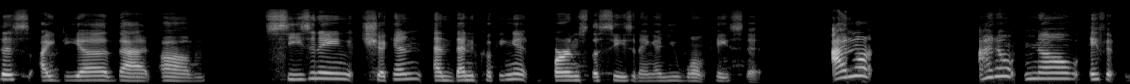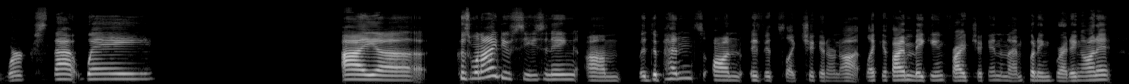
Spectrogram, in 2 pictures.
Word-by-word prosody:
this 455 -3 +2
idea 195 +1 -1
that, 175 -4 +2
um, 165 -3 -3 0.6
seasoning 255 +1 0
chicken 240 +6 -2
and 190 -1 0
then 200 +2 +2
cooking 210 +4 -8
it 235 -3 -2 0.2
burns 195 +1 +5
the 170 - -1
seasoning 175 -4 -7
and 170 0 -10
you 185 - -12
won't 170 -2 -8
taste 165 - -10
it. - - -11 0.7
I'm 335 - +10
not 400 -1 +4 1.1
I 325 - +1
don't 380 +1 -1
know 270 0 0
if 245 - -1
it 475 0 -3 0.2
works 205 +2 -7
that 240 0 +3
way 250 +1 -1 1.9
I, 230 -1 +9
uh 200 -2 +3 0.3
'cause 280 -1 -3
when 285 - +2
I 360 +6 +8
do 295 -6 -5
seasoning, 230 0 -4
um, 180 -1 -3 0.2
it 190 - -5
depends 260 +6 -3
on 195 -2 0
if 200 -2 -6
it's 185 0 -12
like - - -10
chicken 180 -3 -10
or 160 - -14
not, 165 +1 -4
like 180 +1 -5
if 195 - -10
I'm 205 +1 +4
making 190 +2 -3
fried 180 -2 -1
chicken 195 +3 -13
and 185 - -11
I'm 160 +2 -9
putting 185 -2 -5
breading 175 +1 -4
on 200 +2 +1
it, 220 0 -2
200 Hz, 150 wpm, -24 LUFS, 185-250 Hz, 1.9 s, I'm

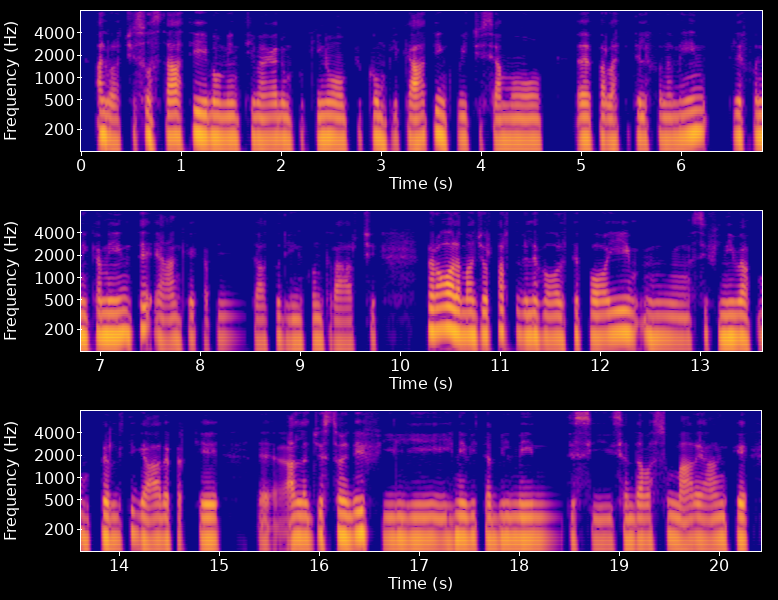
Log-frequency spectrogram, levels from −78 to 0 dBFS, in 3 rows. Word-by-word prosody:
Allora 155 -5 +2
ci 155 - -14
son 165 +1 +1
stati 160 +2 +4
momenti 150 -1 +1
magari 150 0 0
un 145 -2 0
pochino 150 +1 0
più 155 - -21
complicati 150 +2 0
in 160 - +5
cui 150 +1 -7
ci - - -19
siamo, 140 -1 -2 0.3
uhm, 150 0 +2
parlati 145 +1 -4
telefonamen 155 +3 0 0.2
telefonicamente, 165 +3 +2
è - - -9
anche 145 +1 -5
capitato 150 -1 -11
di 140 -2 -11
incontrarci, 135 0 -7 0.5
però 195 +1 +7
la 180 - +8
maggior 170 -1 +2
parte 185 -2 -4
delle 165 0 +1
volte 155 0 -2
poi, 165 +3 +2
mhmm, 155 -3 -4
si 145 +4 -12
finiva, 155 -2 +2
mh, 155 -1 -7
per 155 -2 +4
litigare 145 -1 -1
perché, 145 +1 +1 0.3
ehm, - - -8
alla 150 +2 +1
gestione 160 +2 +2
dei 170 +3 +5
figli 145 -1 -2
inevitabilmente 145 0 -1
si 140 -1 -7
si - - -10
andava 140 0 -1
a - - -3
sommare 145 -1 -1
anche 145 +1 +1
150 Hz, 145 wpm, -24 LUFS, 145-160 Hz, 0.5 s, la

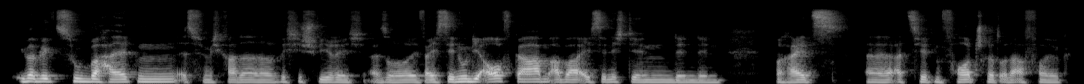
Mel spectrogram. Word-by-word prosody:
Überblick 135 -1 +3
zu 135 -1 +1
behalten 125 0 +3
ist 105 - -6
für 105 - -9
mich 105 +1 -8
gerade 105 -1 -2
richtig 115 +1 -7
schwierig. 105 -2 -3
Also, 100 +1 -2 0.2
weil 105 0 +3
ich 105 - -5
sehe 120 - +3
nur 130 +1 +5
die 135 - +5
Aufgaben, 125 -3 +3
aber 110 0 +2
ich 110 -2 -2
sehe 115 - -3
nicht 115 0 -5
den 105 -1 -2
den 100 0 -2
den 100 -1 -5 0.5
bereits, 105 +1 -1
äh, - - -8
erzielten 105 +1 -2
Fortschritt 115 +3 0
oder - - -1
Erfolg. 100 -1 -4
110 Hz, 160 wpm, -22 LUFS, 105-120 Hz, 0.5 s, nur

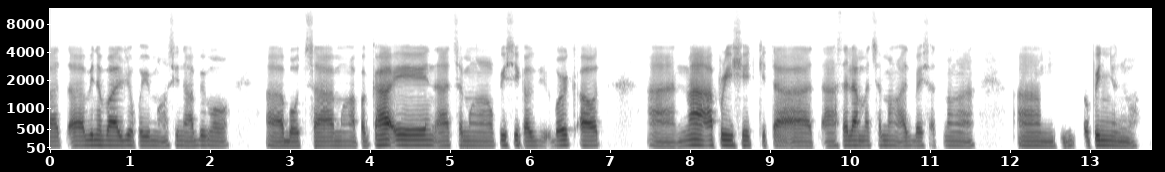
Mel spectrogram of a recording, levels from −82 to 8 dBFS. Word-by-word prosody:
at, - - -54
ah, 110 0 +3
vina-value 115 -1 +3
ko 110 - -2
yung 110 0 -2
mga 100 +1 -7
sinabi 110 0 -4
mo. 105 +1 -4 0.4
Ah, 100 -2 0
about 100 0 -1
sa 105 0 0
mga 105 -2 -6
pagkain 120 +1 +5
at 105 +1 -2
sa 105 - -5
mga 105 0 -5
physical 110 -2 -1
wo 105 +2 -2
workout. 110 -2 +3 0.6
Ah, 95 -2 -4
naa-appreciate 115 -1 +3
kita - - -4 0.4
at, - - -47
ah, 100 +1 -4
salamat 110 -1 0
sa - - -12
mga 110 -3 -5
advice 105 -1 -5
at - - -17
mga, 105 -2 -6 0.6
uhm, 105 -2 -2 0.4
opinyon 110 -2 +1
mo. 95 +2 -9
110 Hz, 145 wpm, -24 LUFS, 105-115 Hz, 0.6 s, pagkain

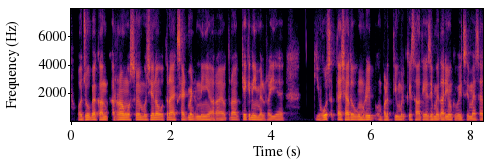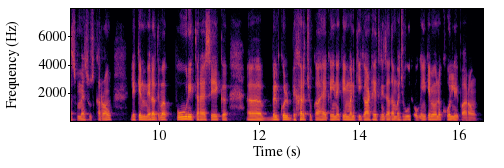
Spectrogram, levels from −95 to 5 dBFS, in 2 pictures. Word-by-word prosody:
और 120 - 0
जो 125 +2 +1
मैं 125 0 +3
काम 120 -1 +2
कर 120 - -1
रहा 125 +2 +3
हूँ 130 -1 +4
उसमें 125 +2 +1
मुझे 120 +2 +1
ना 130 0 +3
उतना 125 0 +1
एक्साइटमेंट 125 0 +1
नहीं 115 +1 0
आ 110 - -1
रहा 110 0 -3
है, 115 - -1
उतना 125 +2 -3
किक 150 0 +2
नहीं 130 -3 +2
मिल 115 -2 -1
रही 110 0 -1
है। 115 0 -4 0.6
कि 125 - -9
हो 120 +7 +4
सकता 150 -3 0
है - - +5
शायद 125 0 +3
वो 125 - +1
उम्र 125 +2 +2 0.3
बढ़ती 115 +1 -2
उम्र 120 0 -1
के 120 - -2
साथ 115 0 -2
या 115 - +1
ज़िम्मेदारियों 115 +1 +1
के 110 - -9
बीच 110 -1 -2
सी - - -4
महसेस 110 0 -2
महसूस 105 0 -4
कर 115 - -3
रहा 110 +1 0
हूँ। 135 - -3 0.4
लेकिन 120 +2 +2
मेरा 130 +1 +6
दिमाग 125 0 +2 0.2
पूरी 155 +2 +6
तरह 115 0 +2
से 120 +1 +1
एक 120 0 -3
अ, 115 - +1 0.4
बिल्कुल 115 +3 +1
बिखर 125 +3 +2
चुका 115 -2 -3
है। 115 +1 0
कहीं 115 0 -1
न 120 - +2
कहीं 120 +1 0
मन 115 - +2
की 120 - -2
गाठें 110 +1 +1
इतनी 115 0 -5
ज़्यादा 115 0 -1
मजबूत 110 +3 -3
हो 105 - -4
गई 110 - -5
है - - -1
कि 125 - +2
मैं 115 - +2
उन्हें 115 0 -1
खोल 115 -1 0
नहीं 100 -2 -2
पा 95 - -1
रहा 95 0 -4
हूँ। 90 - -9
115 Hz, 275 wpm, -25 LUFS, 115-125 Hz, 0.6 s, मेरा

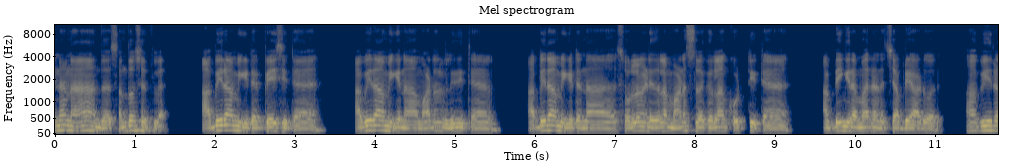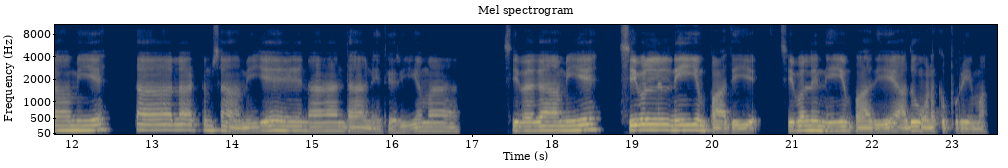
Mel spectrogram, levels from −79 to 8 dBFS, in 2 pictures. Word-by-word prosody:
என்னனா 140 -2 +1 0.2
அந்த 110 -3 +1 0.2
சந்தோஷத்துல, 135 +3 0 0.6
"அபிராமி 145 +4 +3
கிட்ட 110 -1 +2
பேசிட்டேன். 100 -6 0 0.6
அபிராமிக்கு 140 -4 +2
நான் 100 -1 -3
மடல் 115 +4 -2
எழுதிட்டேன். 105 -4 0 0.5
அபிராமிகிட்ட 130 -6 +2
நான் 100 -1 -2 0.2
சொல்ல 110 +4 +1
வேண்டியதெல்லாம் 115 -1 +1
மனசுல 125 +2 -2
இருக்கறதெல்லாம் 115 +1 -1
கொட்டிட்டேன்!" 95 -2 -1 0.6
அப்டிங்கிற 125 +3 +2
மாரி 115 0 0
நெனைச்சு 100 -1 -2
அப்டியே 105 +1 +1
ஆடுவாரு. 95 -1 -2 0.4
"அபிராமியே! 140 +3 +2 0.5
தாலாட்டும் 155 -2 -1
சாமியே! 115 +2 -1 0.5
நான் 120 +1 -3
தானே 110 -4 -3 0.2
தெரியுமா? 110 +8 -4 0.9
சிவகாமியே! 135 +4 +2 0.5
சிவனில் 155 +1 +5
நீயும் 150 -1 +3
பாதியே 100 -1 +1 0.4
சிவனில் 135 +1 +3
நீயும் 125 -1 +1
பாதியே 105 +2 +1
அதுவும் 120 +1 +4
உனக்கு 110 +1 -2
புரியுமா?" 90 -2 -2
120 Hz, 95 wpm, -23 LUFS, 105-140 Hz, 0.9 s, சிவனில்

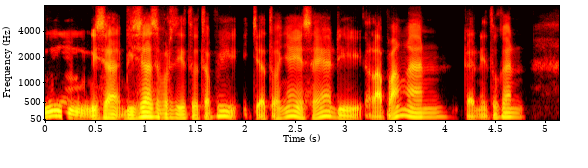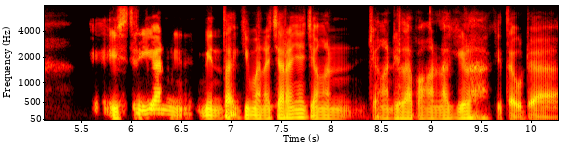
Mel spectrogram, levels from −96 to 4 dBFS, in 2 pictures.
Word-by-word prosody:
mmm, 110 - +3
bisa 95 +5 +4
bisa 105 +9 +6
seperti 95 -3 0
itu 80 - -1
tapi 135 -1 -1 0.2
jatuhnya 130 +3 0
ya - - 0
saya 125 +5 +1
di 75 - 0
lapangan 110 - 0
dan - - -3
itu - - -5
kan, 110 -2 0 1.0
istri 95 +5 +1
kan 105 -1 +5
min 85 -4 -4
minta 75 -1 +1
gimana 80 -2 0
caranya 90 +4 +3
jangan 80 +2 -3 0.2
jangan 80 - -6
di - - -2
lapangan 80 0 -2
lagilah 85 +2 -2
kita - - -4
udah - - -2
90 Hz, 160 wpm, -25 LUFS, 80-110 Hz, 1.0 s, bisa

